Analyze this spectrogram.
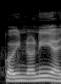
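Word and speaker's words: Koinonía: ¿Koinonia lo digo bien o lo estoy acentuando mal? – Koinonia. – Ya me parecía a mí que faltaba aquí un acentito.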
